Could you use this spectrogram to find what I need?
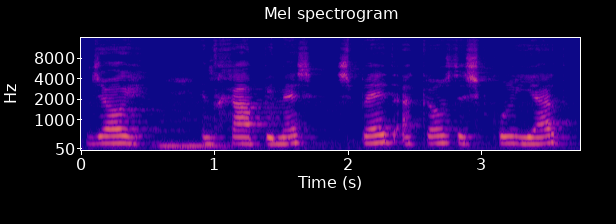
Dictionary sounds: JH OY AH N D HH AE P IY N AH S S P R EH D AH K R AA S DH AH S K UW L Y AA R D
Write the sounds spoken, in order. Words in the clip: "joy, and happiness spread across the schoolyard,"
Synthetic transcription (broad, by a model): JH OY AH N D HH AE P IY N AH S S P EH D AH K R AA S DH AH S K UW L Y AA R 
